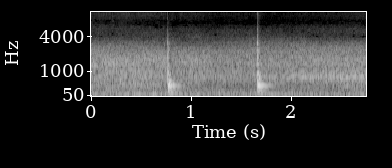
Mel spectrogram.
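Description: An axe strikes a log with sharp knocks.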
